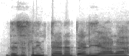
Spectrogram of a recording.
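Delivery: yelling out. Approaching soldiers with hands up, a character announces their name: screaming own name. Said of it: "I'll be screaming my fucking name".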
